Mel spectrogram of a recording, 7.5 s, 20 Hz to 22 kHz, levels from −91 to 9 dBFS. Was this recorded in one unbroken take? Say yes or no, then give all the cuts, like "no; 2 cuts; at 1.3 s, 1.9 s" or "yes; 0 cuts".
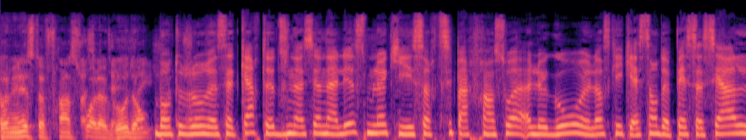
yes; 0 cuts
